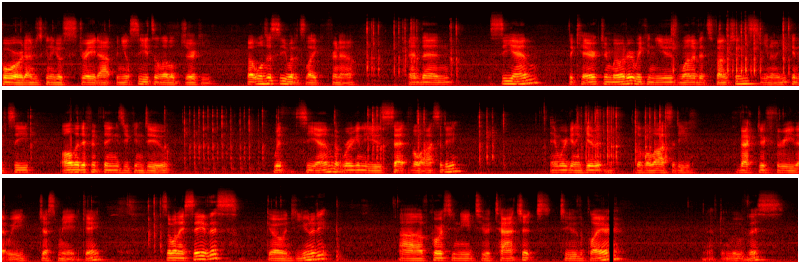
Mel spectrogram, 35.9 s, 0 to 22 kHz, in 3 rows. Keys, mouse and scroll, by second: 0.2 click, 0.8 click, 1.6 click, 5.8-6.7 typing, 10.1 BackSpace, 11.0 BackSpace, 11.4 BackSpace, 11.8 ., 12.4 Down, 14.7 Down, 15.3 Down, 15.7 Down, 17.3-18.1 typing, 18.2 Return, 19.3 shift+9, 20.4-22.4 typing, 23.5 click, 25.2 click, 26.3 ctrl+s, 28.0 click, 34.2 click.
